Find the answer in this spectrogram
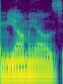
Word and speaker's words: Meow Meows: All right, then that question for you: when can we expect the Meow Meows, and how do I pronounce them properly?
